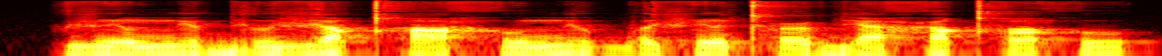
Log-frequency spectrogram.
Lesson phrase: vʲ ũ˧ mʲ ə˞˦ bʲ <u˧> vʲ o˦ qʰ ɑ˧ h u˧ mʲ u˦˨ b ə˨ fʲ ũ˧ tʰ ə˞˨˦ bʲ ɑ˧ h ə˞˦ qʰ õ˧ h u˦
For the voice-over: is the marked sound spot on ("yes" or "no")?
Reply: yes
